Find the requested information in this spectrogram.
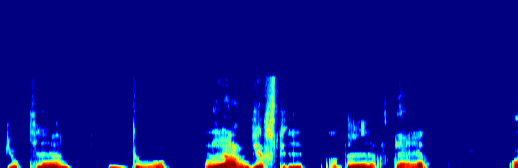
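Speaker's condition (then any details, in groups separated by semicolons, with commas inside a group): Generalized dystonia; generalized, leg weakness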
